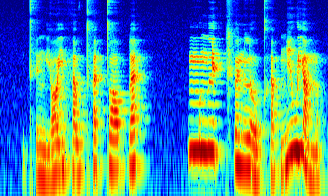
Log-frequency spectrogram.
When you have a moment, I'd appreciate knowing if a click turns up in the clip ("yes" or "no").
no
